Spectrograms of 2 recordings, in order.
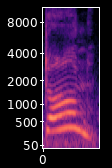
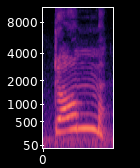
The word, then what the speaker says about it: Dom: Not Don, Gran. Dom. It rhymes with bomb.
